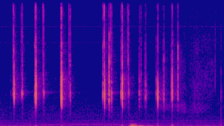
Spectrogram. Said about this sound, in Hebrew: אז ככה נשמעת מקלדת מכנית מסוג מסוים. וכל הקטע הוא במקלעות מכניות, אה, שזה, שזה משהו ש... שהן משהו שגיימרים בעיקר משתמשים בו, אה, אנשים שמקלידים למחייתם, או אנשים שפשוט אוהבים את הצליל.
